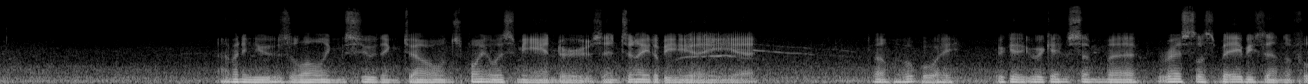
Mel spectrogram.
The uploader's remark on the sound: On a Plane | On Location.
